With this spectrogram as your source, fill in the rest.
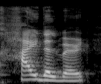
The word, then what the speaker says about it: Heidelberg: like EU or there's a place called Heidelberg that but it's written down h-e-i right yeah and you say hi that word like I and so I would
